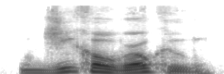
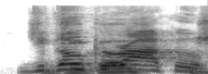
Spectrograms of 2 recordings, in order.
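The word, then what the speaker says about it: Jigokuraku: Gabby Maru from Hell's Paradise or Jiko Roku. I definitely. Is that how you pronounce it? Jigoku Raku.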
